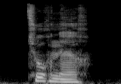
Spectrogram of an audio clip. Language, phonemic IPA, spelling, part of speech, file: French, /tuʁ.nœʁ/, tourneur, noun, LL-Q150 (fra)-tourneur.wav
- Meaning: 1. turner, lathe operator 2. tour organizer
